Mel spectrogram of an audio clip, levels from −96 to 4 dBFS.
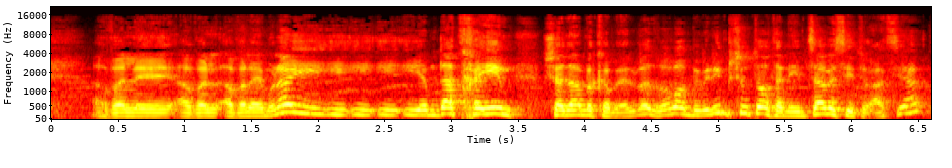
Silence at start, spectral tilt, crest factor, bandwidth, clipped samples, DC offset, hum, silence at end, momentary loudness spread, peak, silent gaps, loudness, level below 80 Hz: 0 s; -5.5 dB/octave; 14 dB; 16 kHz; under 0.1%; under 0.1%; none; 0 s; 9 LU; 0 dBFS; none; -16 LUFS; -58 dBFS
